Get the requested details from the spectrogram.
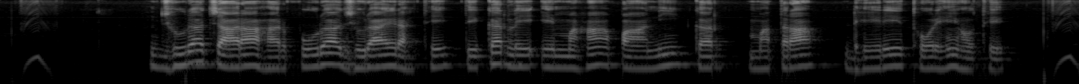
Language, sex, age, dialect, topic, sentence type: Chhattisgarhi, male, 18-24, Northern/Bhandar, agriculture, statement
